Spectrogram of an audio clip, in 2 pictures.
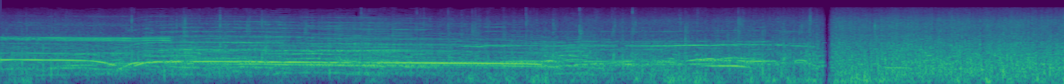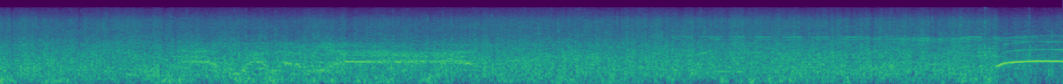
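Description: Spectators' voices yelling long, drawn-out shouts; after a cut about four seconds in, a steady noise of heavy rain on the microphone, with faint voices under it.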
